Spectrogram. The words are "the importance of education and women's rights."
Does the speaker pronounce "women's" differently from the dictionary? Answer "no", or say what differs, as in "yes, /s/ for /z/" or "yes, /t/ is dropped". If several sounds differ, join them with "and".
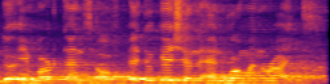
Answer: yes, /z/ is dropped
